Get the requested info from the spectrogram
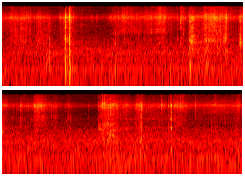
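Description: Potting compost and a plastic plant pot being handled while a seedling is potted up: light crackling and scraping rustles, with one sharp knock about a second in.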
